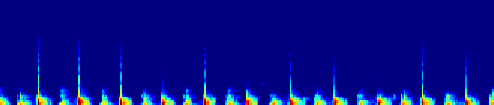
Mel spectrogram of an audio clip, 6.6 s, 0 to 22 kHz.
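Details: Clear, steady paired heart thumps at about 100 a minute, still slightly raised; a heartbeat during recovery after exercise.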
